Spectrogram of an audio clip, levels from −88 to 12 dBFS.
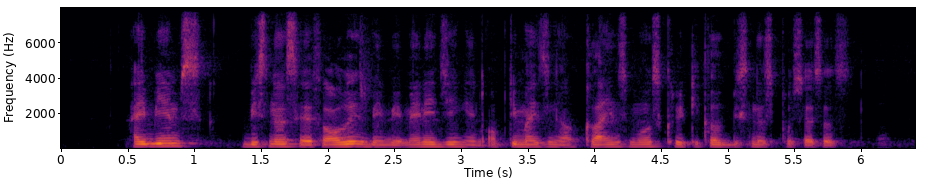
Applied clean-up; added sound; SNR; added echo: neural separator model SepFormer DNS4.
